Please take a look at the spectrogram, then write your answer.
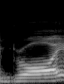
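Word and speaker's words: de Broglie: to bring in the deploy hypothesis yeah the bra hypothesis this is in your notes it's pronounced as the broy hypothesis just like must belong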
